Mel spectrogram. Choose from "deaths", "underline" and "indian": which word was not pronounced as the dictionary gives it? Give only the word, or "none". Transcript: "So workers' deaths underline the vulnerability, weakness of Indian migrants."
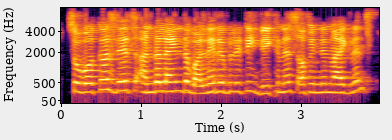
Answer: deaths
